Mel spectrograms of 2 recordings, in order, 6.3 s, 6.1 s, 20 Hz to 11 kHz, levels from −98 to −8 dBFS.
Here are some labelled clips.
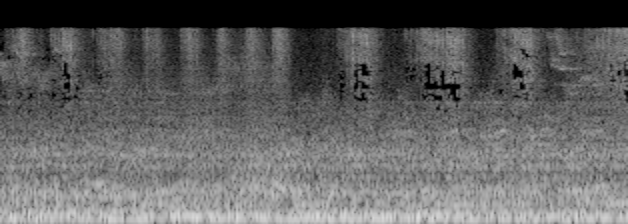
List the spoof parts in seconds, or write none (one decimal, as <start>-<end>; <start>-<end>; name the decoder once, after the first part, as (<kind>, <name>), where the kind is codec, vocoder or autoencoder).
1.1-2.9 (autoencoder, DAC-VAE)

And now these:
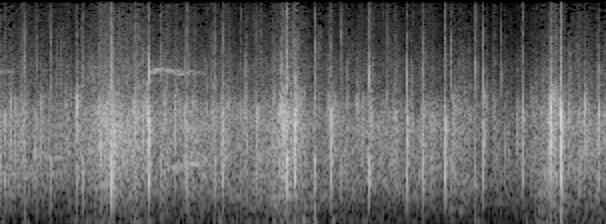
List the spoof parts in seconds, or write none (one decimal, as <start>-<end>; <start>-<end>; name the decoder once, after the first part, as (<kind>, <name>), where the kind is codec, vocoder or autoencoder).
none

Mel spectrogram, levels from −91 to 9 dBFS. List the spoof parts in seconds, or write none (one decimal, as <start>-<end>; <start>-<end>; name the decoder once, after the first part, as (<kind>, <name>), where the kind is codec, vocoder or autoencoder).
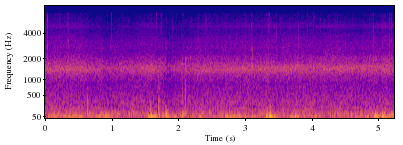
1.2-4.3 (vocoder, BigVGAN v2)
